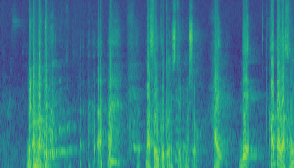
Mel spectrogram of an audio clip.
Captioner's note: laughs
